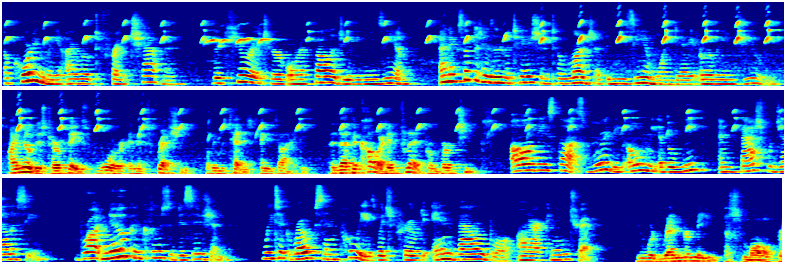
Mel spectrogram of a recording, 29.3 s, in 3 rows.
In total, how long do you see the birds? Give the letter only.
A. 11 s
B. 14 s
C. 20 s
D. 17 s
C.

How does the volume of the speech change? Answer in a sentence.
The loudness of the speech stays about the same.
